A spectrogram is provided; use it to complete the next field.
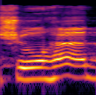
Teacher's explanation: wajib artinya harus kita panjangkan 2,5 alif atau 5 harokat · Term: wajib mutasil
